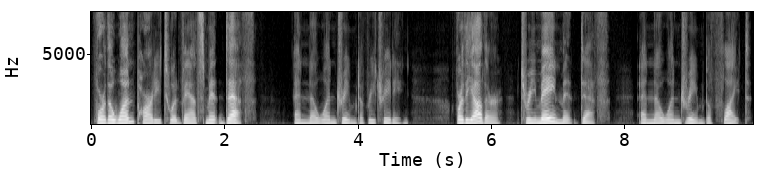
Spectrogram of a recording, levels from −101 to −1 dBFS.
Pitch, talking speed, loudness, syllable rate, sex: 200 Hz, 165 wpm, -19 LUFS, 5.0 syllables/s, female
